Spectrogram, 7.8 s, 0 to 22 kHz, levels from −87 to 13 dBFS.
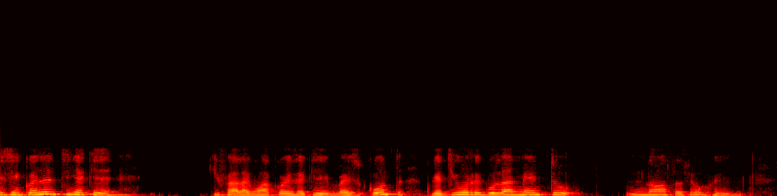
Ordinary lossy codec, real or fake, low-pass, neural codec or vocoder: none; fake; 5.4 kHz; codec, 16 kHz, 4.8 kbps, FACodec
